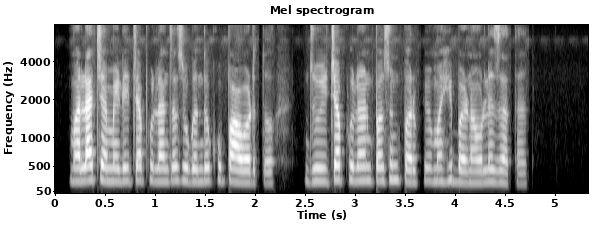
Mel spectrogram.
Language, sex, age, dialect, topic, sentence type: Marathi, female, 51-55, Northern Konkan, agriculture, statement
